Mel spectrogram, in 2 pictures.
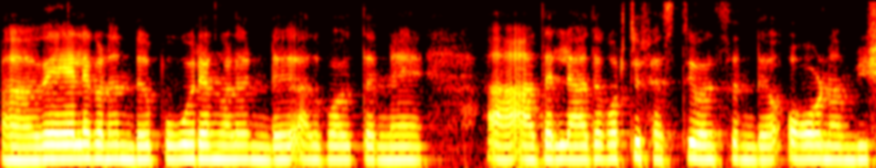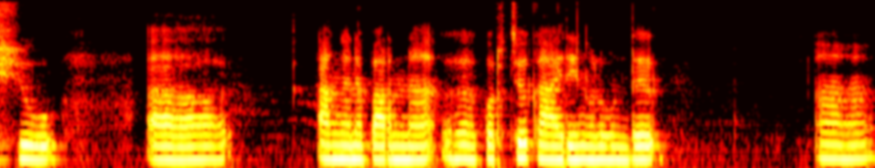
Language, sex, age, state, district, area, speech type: Malayalam, female, 30-45, Kerala, Palakkad, urban, spontaneous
